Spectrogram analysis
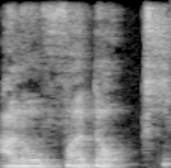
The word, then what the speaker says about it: Unorfadox: So that's why it's called Unorthodox, Yeah. South East London, you don't pronounce the T and the H, Exactly.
